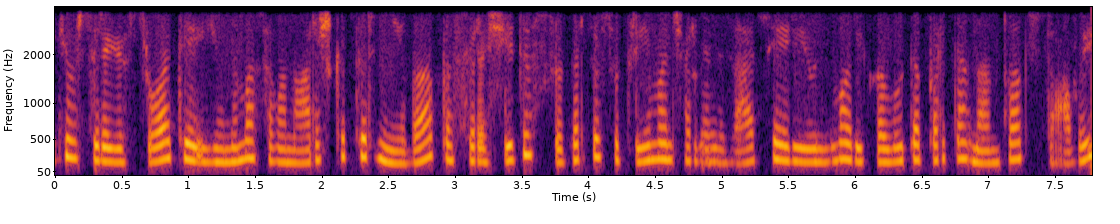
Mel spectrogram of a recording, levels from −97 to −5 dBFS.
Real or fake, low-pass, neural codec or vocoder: real; 3.6 kHz; none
